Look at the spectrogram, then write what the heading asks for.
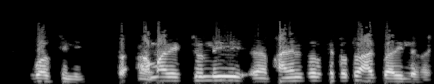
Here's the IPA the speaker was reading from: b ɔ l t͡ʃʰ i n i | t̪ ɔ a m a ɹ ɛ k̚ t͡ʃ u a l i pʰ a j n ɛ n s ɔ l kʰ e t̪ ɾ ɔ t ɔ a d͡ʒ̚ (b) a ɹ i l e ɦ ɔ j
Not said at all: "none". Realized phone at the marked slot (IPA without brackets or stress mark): b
